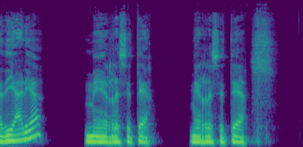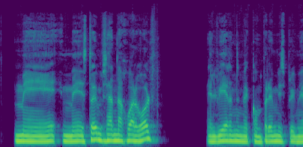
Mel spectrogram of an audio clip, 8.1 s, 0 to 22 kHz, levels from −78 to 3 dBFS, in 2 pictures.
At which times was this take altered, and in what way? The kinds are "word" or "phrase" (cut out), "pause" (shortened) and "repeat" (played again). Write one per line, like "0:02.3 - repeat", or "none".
none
